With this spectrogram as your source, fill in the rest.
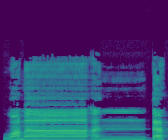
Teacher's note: خالی الف سے پہلے زبر ہے، الف مدہ بھی ہو رہا ہے اور اس پہ مد بھی ہے، تو ہم اسے چار حرکت کے برابر کھینچیں گے۔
